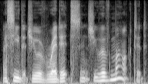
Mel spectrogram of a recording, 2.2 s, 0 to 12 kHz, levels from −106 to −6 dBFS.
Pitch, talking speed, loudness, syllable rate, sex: 135 Hz, 325 wpm, -17 LUFS, 6.6 syllables/s, male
